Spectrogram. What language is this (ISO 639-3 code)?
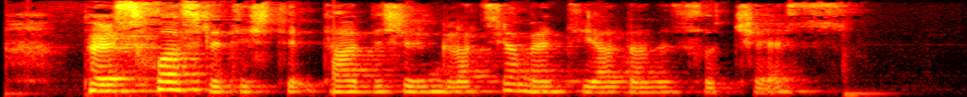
mlt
